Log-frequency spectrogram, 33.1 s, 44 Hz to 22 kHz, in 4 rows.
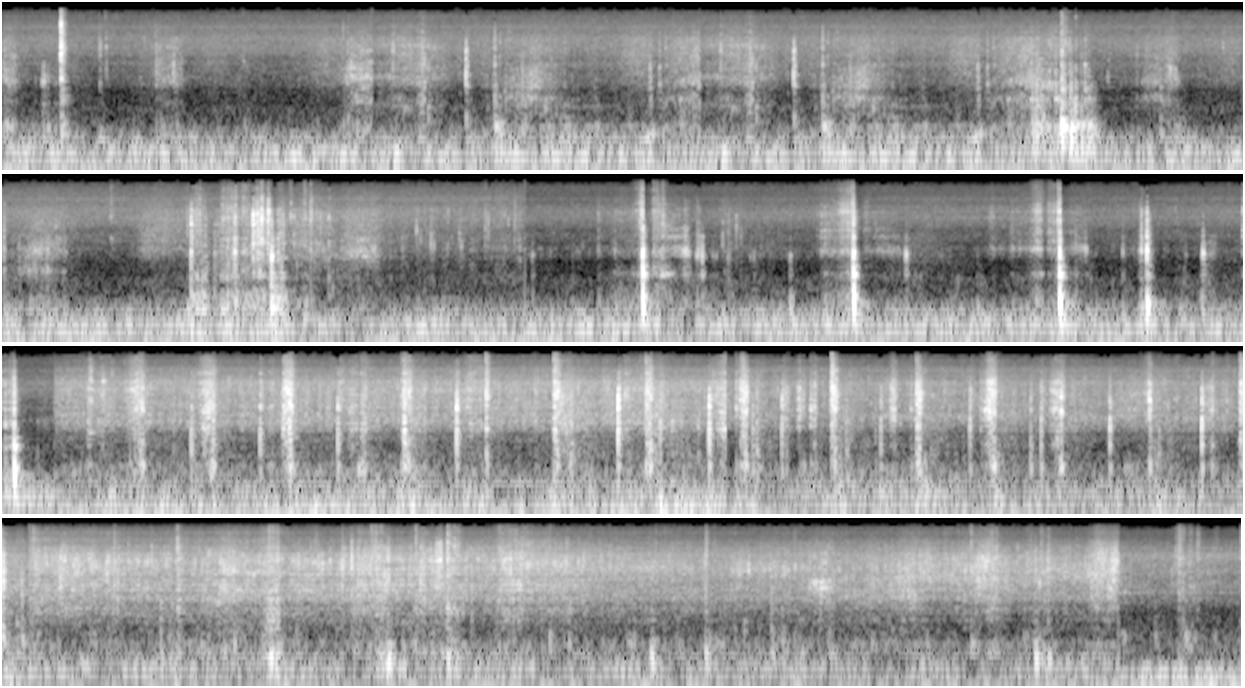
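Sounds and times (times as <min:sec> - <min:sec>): clicks and scrapes: 0:16.6 - 0:32.3.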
